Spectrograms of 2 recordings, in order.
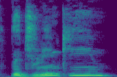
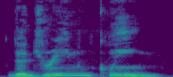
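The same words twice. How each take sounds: First: High, rising disbelief; incredulous question. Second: Drawn out and falling; slow grand title. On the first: Reacting to the villain's title, high incredulous question. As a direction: ask it like you can't believe it. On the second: Voicing the villain's grand title, slow and falling. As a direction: savour each word of the name. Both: Acted.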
